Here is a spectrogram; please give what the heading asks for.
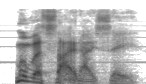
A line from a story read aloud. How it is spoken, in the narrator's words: thundered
